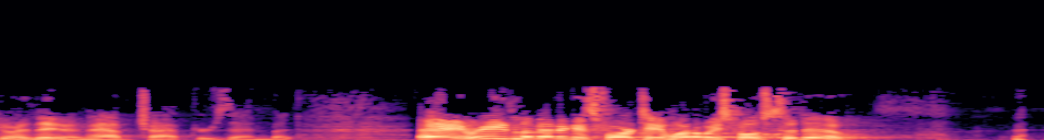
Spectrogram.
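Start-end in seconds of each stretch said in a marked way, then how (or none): 2.1-5.2 mock frantic call. Acted frantic priest calling scribes.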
